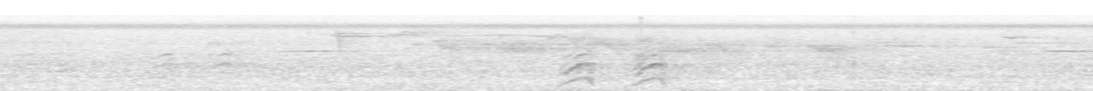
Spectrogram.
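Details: A wild, moulting brown New Caledonian crow gives a pair of short, arched, nasal calls close together, with softer calls earlier; another crow calls in the distance and one begs faintly, over steady insect hiss.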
